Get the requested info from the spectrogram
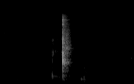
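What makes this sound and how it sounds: A handmade paper Christmas shaker pocket with a foam-sealed window is shaken, and the loose embellishments inside give a single bright click-rattle burst with a few faint ticks before and after. One of the pieces inside got crushed, but the clicking sound is intended.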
